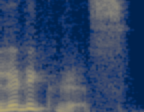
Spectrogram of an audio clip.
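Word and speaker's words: ludicrous: ल्यूडिक्रस बेटा, pronunciation क्या पूछ रहे हो? ल्यूडिक्रस।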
